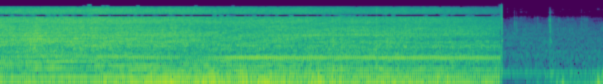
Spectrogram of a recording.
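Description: A boat engine roars loudly close by.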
